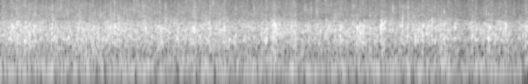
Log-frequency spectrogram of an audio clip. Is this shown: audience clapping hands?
yes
